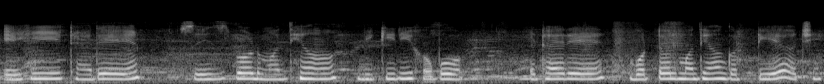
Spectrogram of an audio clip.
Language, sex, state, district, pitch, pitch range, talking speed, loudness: Odia, female, Odisha, Malkangiri, 255 Hz, 245-270 Hz, 85 wpm, -15 LUFS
